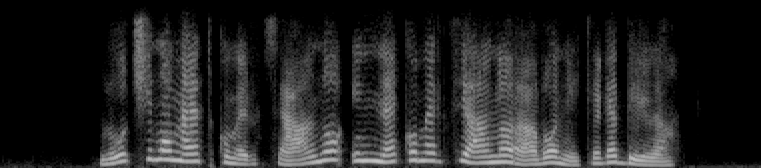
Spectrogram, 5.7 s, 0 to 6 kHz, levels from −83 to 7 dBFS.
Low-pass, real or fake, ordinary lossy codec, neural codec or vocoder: 5.4 kHz; fake; Opus, 32 kbps; codec, 16 kHz, 1 kbps, FreqCodec, smaller model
